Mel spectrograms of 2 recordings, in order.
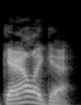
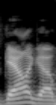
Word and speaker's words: Galaga: here there you go and then i can pronounce the other one gallagher now he played some galaxy oh no it's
